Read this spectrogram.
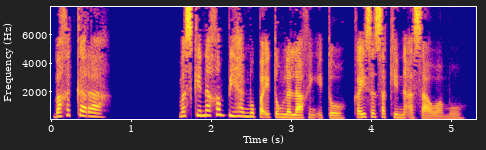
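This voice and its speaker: A woman voicing a hot-tempered, commanding billionaire husband with a forceful, demanding manner in a dramatised novel reading. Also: medium pitch, expressive, fairly quick, slightly rough, dry recording, clean studio sound. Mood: angry, jealous.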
